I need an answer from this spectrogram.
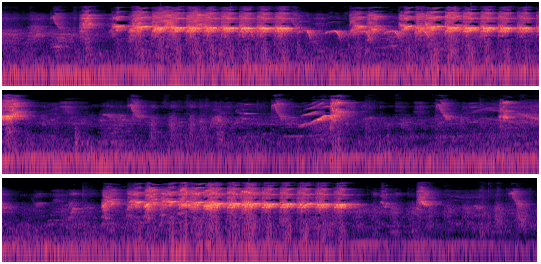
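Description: Caged songbird giving loud, rapid chattering calls in three bursts of about two seconds each, with a short rising whistle between them.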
